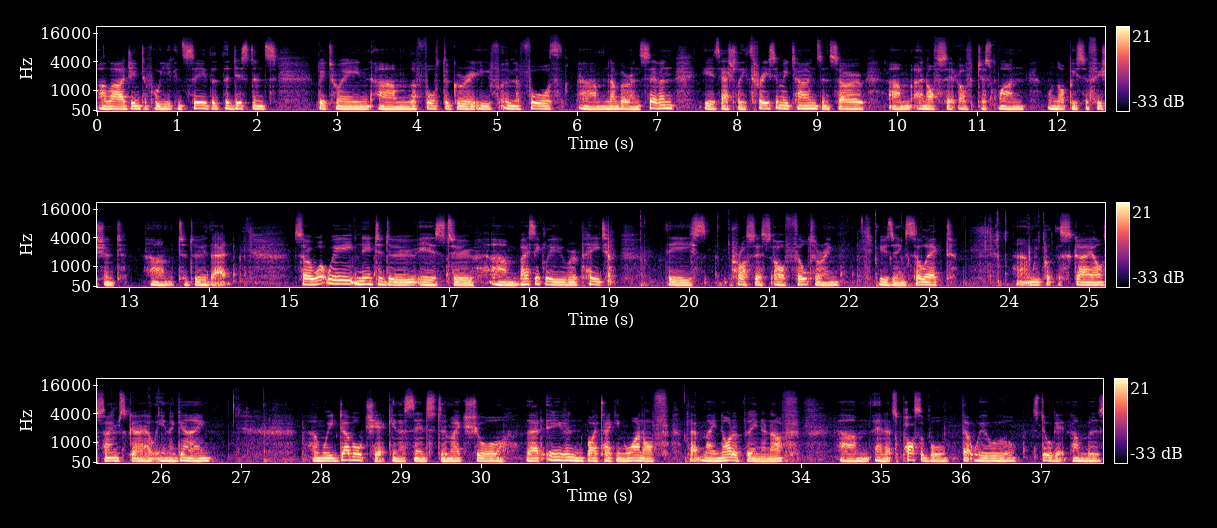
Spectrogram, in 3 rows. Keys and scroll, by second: 19.3 BackSpace, 20.3 super+BackSpace, 32.5 Right, 33.9 Left.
